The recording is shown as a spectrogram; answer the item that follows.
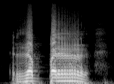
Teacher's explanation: रे हमारा क्या होता है, 2-3 बार उसमें जीभ क्या होती है, लुढ़कती है। तो उसको अपने क्या कहेंगे, उसको अपने कहेंगे प्रकंपित या फिर लुंठित व्यंजन।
